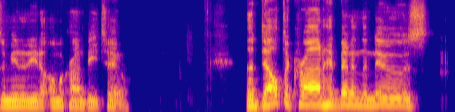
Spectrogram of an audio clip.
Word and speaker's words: Deltacron: That is it, if I'm saying it right, the Deltacron.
